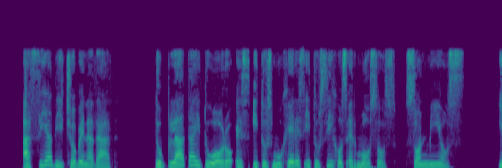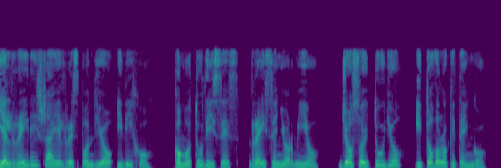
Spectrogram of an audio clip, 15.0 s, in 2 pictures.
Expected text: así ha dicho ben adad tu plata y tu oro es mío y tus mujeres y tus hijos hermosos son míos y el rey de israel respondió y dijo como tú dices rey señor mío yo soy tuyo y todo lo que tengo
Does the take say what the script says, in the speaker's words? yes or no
no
